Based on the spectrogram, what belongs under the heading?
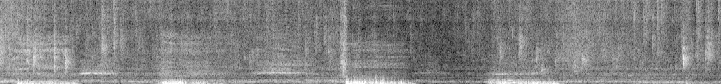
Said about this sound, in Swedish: som ska ge sig i kast med de iskalla duscharna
